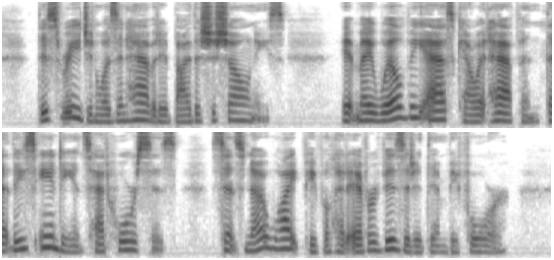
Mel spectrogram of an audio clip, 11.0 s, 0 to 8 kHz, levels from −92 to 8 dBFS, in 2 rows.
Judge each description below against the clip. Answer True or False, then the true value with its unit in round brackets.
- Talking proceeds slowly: False (160 wpm)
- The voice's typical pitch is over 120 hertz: True (185 Hz)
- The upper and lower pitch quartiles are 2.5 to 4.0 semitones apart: False (4.4 semitones)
